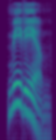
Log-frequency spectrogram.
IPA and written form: mˈidiəm (medium)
